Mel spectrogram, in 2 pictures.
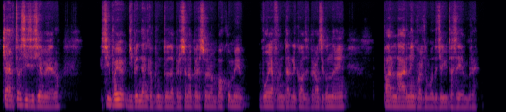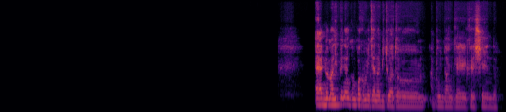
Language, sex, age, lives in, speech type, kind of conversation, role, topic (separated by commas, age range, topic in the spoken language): Italian, male, 18-19, Italy, conversation, unstructured, none, Perché, secondo te, alcune persone sembrano nascondere la tristezza dietro un sorriso?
